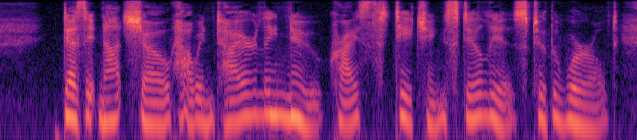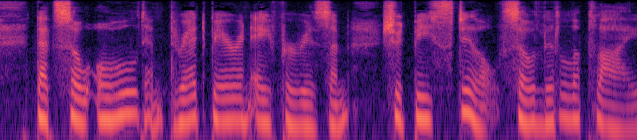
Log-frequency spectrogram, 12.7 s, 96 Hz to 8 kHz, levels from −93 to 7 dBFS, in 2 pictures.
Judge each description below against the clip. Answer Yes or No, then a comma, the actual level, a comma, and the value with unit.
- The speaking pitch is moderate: Yes, medium, 175 Hz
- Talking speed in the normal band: No, slow, 125 wpm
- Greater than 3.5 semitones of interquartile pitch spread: No, average, 3.2 semitones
